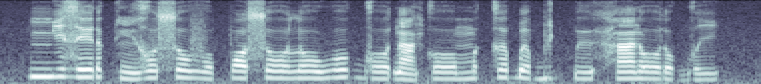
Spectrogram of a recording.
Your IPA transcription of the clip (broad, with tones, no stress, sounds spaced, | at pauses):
ɲ i˦ z e˦ ɾ ə˦ k ĩ˨ ɣ o˧ s o˧ v o˨ p ɔ˧ s oː˧ l oː˧ w oː˦ ɡ oː˧ ɗ ã˨ k oː˧ m ə˧ k ə˦ ɓ ə˧ b i˧ k͡p ɨ˧ h ã˦ ɾ oː˧ ɾ o˨ ɡʷ i˧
